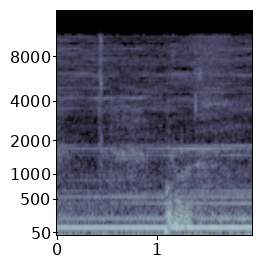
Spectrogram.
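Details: PP-282 vibrator power supply with its original mechanical vibrator, 24 V in and about 170 V out, loaded with a light bulb and drawing 1.8 A: a steady low buzzing hum, even and unbroken under load, so it is running normally.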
